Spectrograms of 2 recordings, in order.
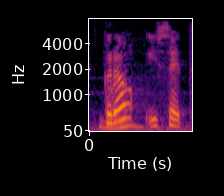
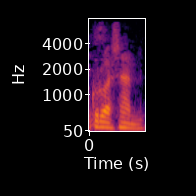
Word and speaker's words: Croiset: Croiset. Gerard, como suena, Croiset, no es. croissant, como decía Alberto.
